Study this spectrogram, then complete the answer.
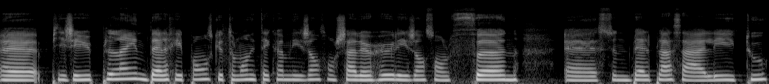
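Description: A woman with a Quebec accent speaks at a fairly high pitch in a dark, mellow tone and a monotone, flat delivery, recorded very cleanly with a silent background and a dry, close sound with no echo. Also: moderate pace. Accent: Québécois French. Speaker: traveller. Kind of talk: casual interview.

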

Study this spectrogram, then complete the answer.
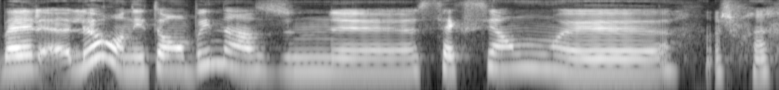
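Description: Speaking very slowly in a Quebec accent, a woman uses a fairly high pitch. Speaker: podcast co-host. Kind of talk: casual chat.

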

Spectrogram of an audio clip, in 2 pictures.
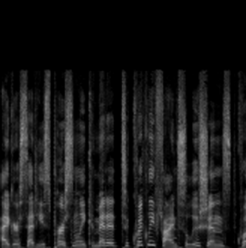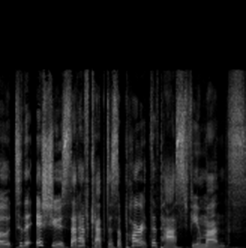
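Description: In an ordinary speaking voice, a woman talks at a fairly quick pace with hardly any pauses and a fairly high pitch. Her pitch variation is ordinary, and the sound is dry and close with no echo. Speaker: student radio entertainment news reporter. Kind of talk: newsreading, brisk polished entertainment news read from a script. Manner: formal, measured.

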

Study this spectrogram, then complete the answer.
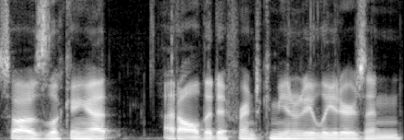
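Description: A man's very fast, medium-pitched voice with a Canadian accent, on a very clean recording with a silent background. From Canada. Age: 20s. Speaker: graduate student and political candidate. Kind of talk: interview. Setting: studio.

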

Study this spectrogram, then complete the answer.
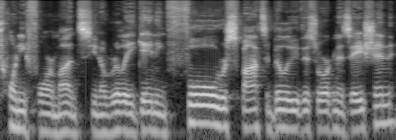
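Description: A man with an American accent talks at a very fast pace. His pitch is fairly low, with ordinary pitch variation. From US, Atlanta suburb then Michigan. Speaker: fitness franchise CEO. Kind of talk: interview.

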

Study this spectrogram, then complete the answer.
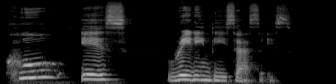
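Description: A woman's bright, sharp tone comes through on a very clean recording with a silent background. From Venezuela. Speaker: college admissions consultant. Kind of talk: interview.

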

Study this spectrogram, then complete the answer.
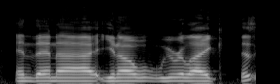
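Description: He has an unremarkable speaking voice. A man's fairly high pitch moves at a moderate pace. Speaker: podcast co-host. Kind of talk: casual interview chat. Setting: video call.

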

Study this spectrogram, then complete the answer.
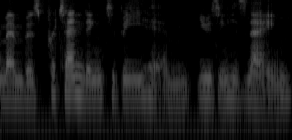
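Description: At a fairly slow pace, a woman speaks with an English accent. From England. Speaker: psychologist and cult survivor. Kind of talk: interview. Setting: video call.

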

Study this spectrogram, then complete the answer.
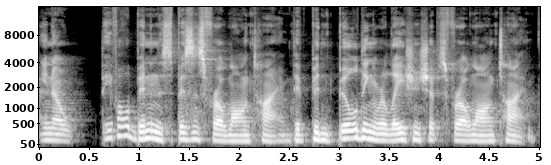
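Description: Ordinary pitch variation runs through this voice, which speaks with a Californian accent. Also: man. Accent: Californian American English. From Los Angeles, California (Eagle Rock). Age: 30s. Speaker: real estate broker. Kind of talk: interview.

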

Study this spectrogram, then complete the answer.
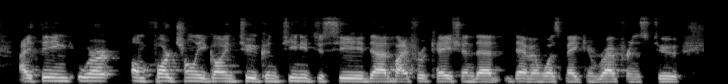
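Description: A man with a strong Venezuelan accent speaks at a moderate pace, his pitch fairly high and his intonation fairly even. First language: Spanish. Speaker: technology investment analyst. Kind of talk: webinar presentation. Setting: video call.

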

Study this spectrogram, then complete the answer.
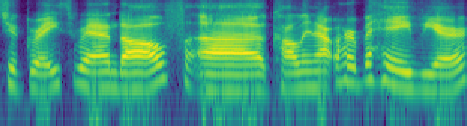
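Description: The recording is dry and close, with no echo. A man with a bright, sharp tone speaks at a moderate pace. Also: quiet background. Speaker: movie podcaster. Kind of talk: casual chat.

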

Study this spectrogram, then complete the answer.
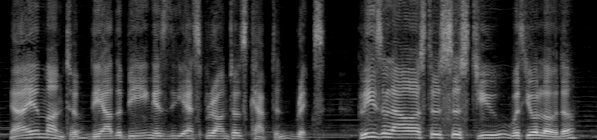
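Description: Over clear music in the background, a man in a put-on, robotic character voice speaks at a fairly high pitch and a fairly quick pace.

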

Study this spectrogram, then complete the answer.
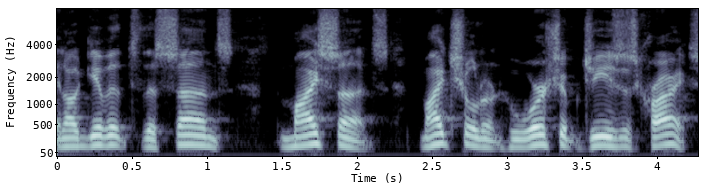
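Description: The man's fairly high pitch comes at a moderate pace. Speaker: preacher. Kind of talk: sermon. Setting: livestream with recording software. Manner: animated.

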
